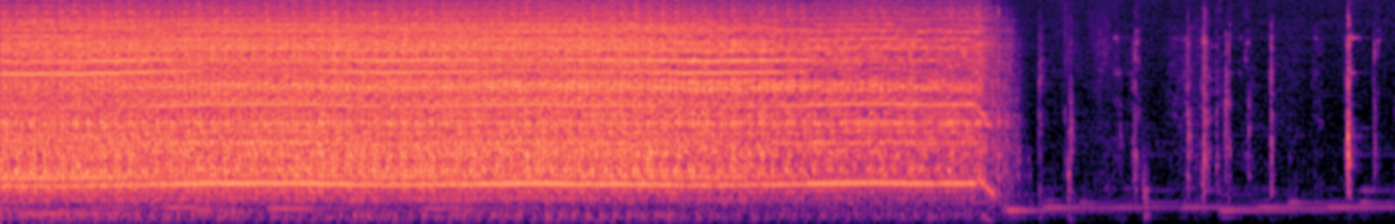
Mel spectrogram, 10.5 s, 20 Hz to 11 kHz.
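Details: Restored 1961 Singer 401A sewing machine sewing with a Schmetz 90/14 universal needle and 100 silk thread: even, light whir, steady pitch, no clatter or knocking, then a clean stop; not clanky, runs smoothly.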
